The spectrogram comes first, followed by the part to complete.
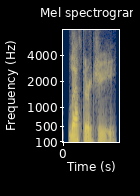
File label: "lethargy", American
